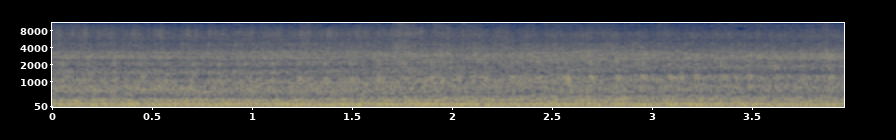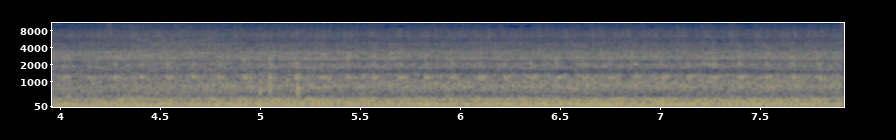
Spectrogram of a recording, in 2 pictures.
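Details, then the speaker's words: US-spec Volvo 740 Turbo Intercooler, B230FT engine, at idle: steady low even rumble with a constant airy truck-like roar from the very large viscous fan coupling; normal healthy idle. "Là on l'entend peut-être pas forcément bien, mais vous avez un très gros visco-coupleur, ça fait un peu un bruit de Scania on va dire."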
